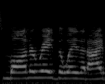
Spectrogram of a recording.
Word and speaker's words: Monterey: I saw this video saying that like Californians don't like to say the the T in words. It It's not Monterey. It's Monterey. Like when you say like Santa Cruz, it's not Santa Cruz. When you say it's another one like apparently we don't pronounce our pronounce our T's, which I mean I don't know.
